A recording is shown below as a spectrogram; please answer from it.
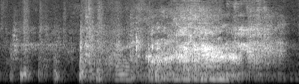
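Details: Staffordshire Bull Terrier puppies, two of them, at play: soft snuffles and scuffles, then a sustained whining growl that swells and holds for over two seconds before fading, with a voice partly mixed in.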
